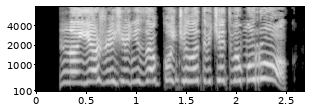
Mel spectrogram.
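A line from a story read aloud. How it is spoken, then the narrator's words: Boy shouting with all strength. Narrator (Russian): изо всех сил крикнул мальчик в ответ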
